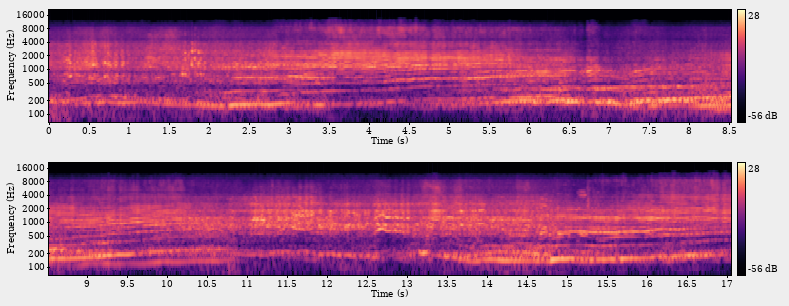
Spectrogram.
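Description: Racing cars' engines on a circuit, revving up and dropping back over and over as the cars accelerate and brake through the corners.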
